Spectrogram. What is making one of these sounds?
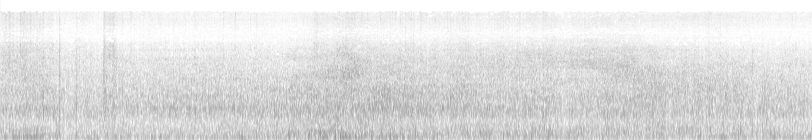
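Tyres rumble steadily on a paved road.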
